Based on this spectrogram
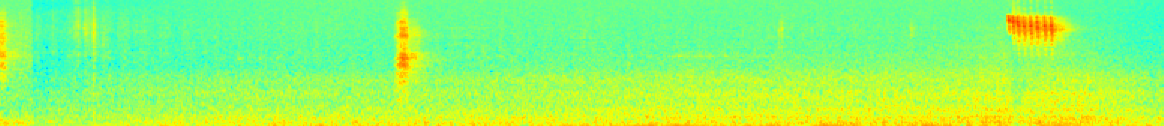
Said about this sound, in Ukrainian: деяких птахів я ідентифікую саме за звуками. От тільки фють, фють, фють це гори-хвістки літають. В середині травня, на початку червня, вони починають активно літати і знаходять собі пару.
